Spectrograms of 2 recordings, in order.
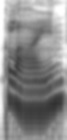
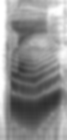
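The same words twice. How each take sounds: First: The vowel is an ai diphthong. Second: The vowel is an ei diphthong. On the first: This is the Standard German form. "depois em alemão padrão" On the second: This is the Middle High German form. "eu vou falar a versão em alemão médio"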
